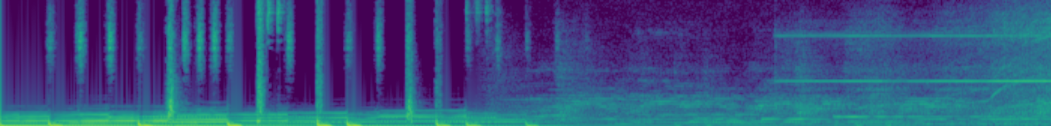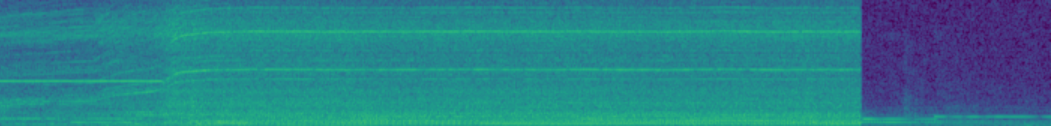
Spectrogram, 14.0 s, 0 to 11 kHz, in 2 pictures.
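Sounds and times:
cordless drill boring through metal: 5.2 - 12.8.

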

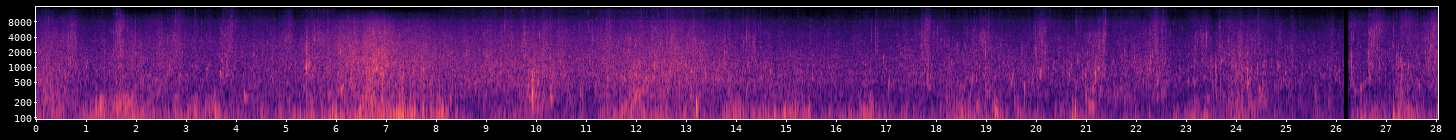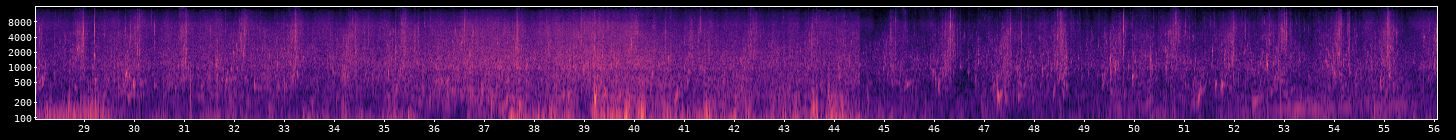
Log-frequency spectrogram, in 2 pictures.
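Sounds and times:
wind buffeting microphone: 0.0 - 21.2, 25.6 - 35.8, 36.9 - 45.9
kayak paddle splashing: 0.0 - 56.0
river current rippling: 0.0 - 56.0.

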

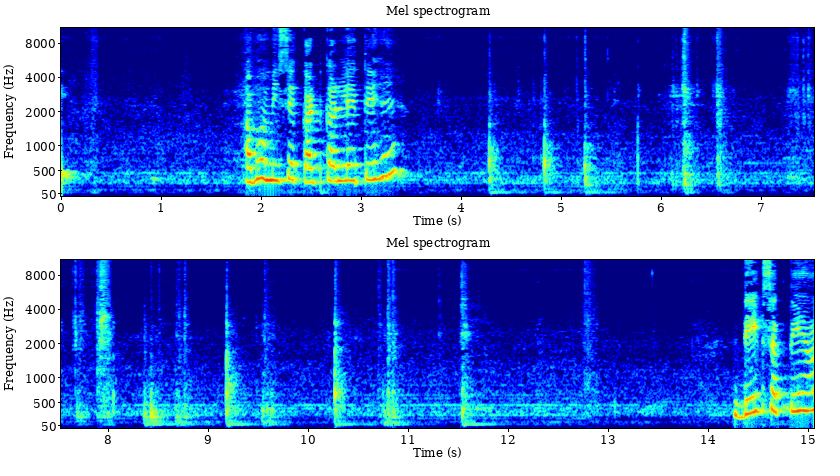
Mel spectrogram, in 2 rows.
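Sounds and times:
knife slicing pizza on metal plate: 6.0 - 8.9.

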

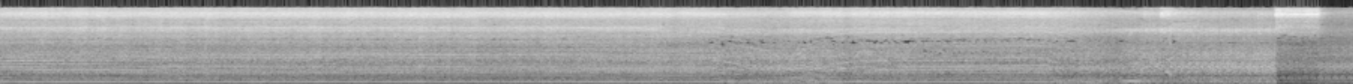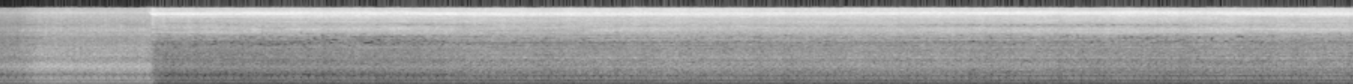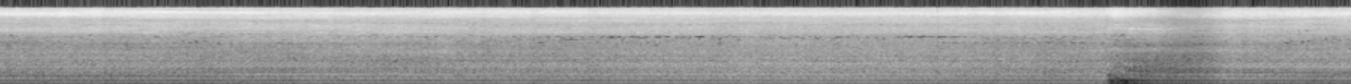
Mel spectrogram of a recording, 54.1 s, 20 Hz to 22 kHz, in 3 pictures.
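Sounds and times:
loud hiss: 0.0 - 16.0, 16.9 - 17.7, 20.0 - 54.0
truck diesel engine running: 0.0 - 17.0, 28.2 - 50.8.

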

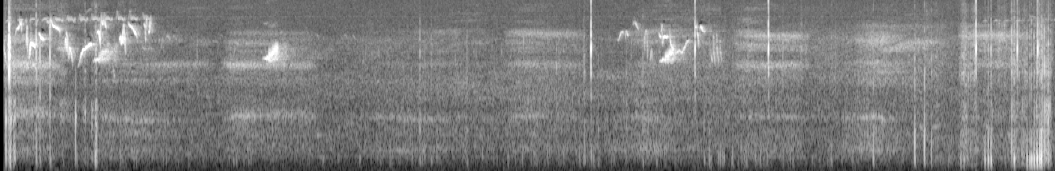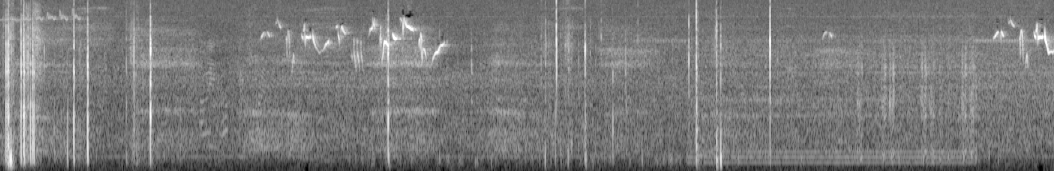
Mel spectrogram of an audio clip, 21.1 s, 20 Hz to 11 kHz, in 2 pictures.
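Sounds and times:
songbirds chirping: 0.0 - 21.0
footsteps on gravel: 8.7 - 12.1.

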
